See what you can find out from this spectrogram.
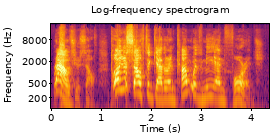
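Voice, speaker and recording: Man doing a high, hearty storybook rat. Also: huge pitch swings, sharp tone, heavily acted. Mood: reproachful, rallying. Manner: exclamatory, brisk old-chap chumminess. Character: hearty, bossy, cheerful rat, a loyal friend.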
